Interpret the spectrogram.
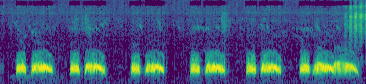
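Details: Decoy spotted dove in a trapping session against a wild fighting male, a female also coming down: steady paired coos, short note then longer one, six pairs, ending with a drawn-out falling coo and a high chirp.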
